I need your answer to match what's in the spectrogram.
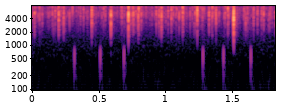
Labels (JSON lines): {"label": "biophony", "recorder": "SoundTrap 300"}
